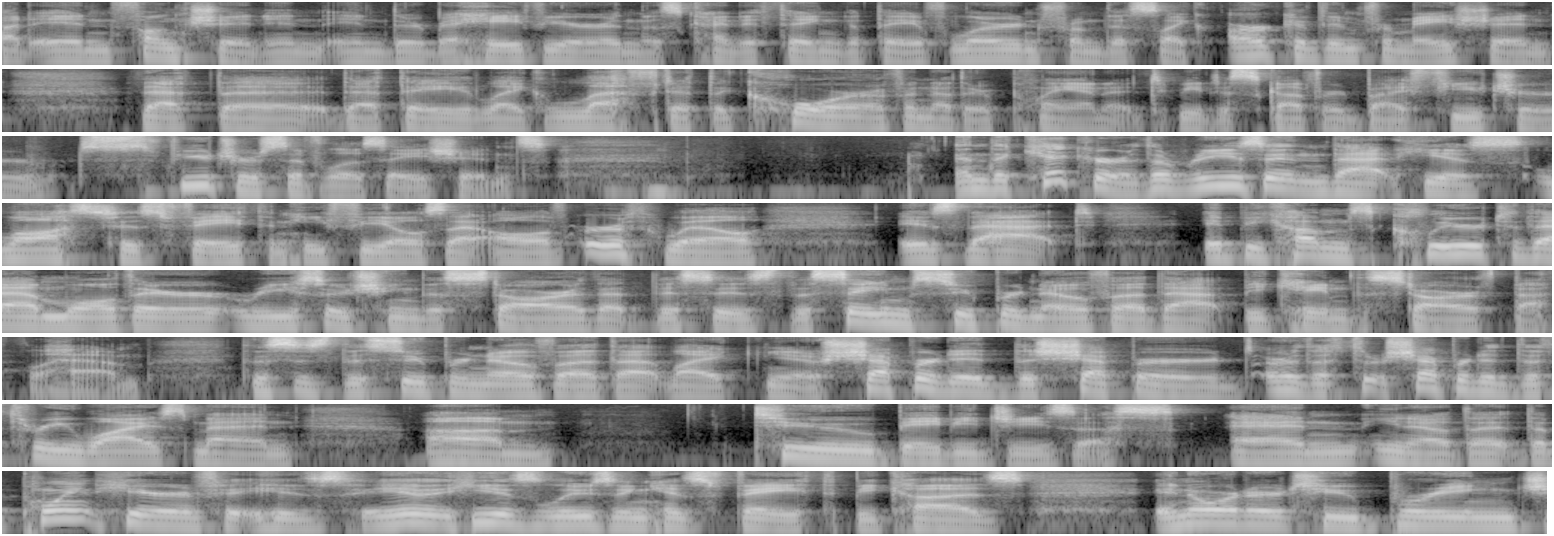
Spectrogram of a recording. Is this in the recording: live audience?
no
